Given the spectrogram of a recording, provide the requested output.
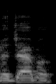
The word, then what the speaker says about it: Ojabo: How you say Ojabo? – Yeah, David Ojabo.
